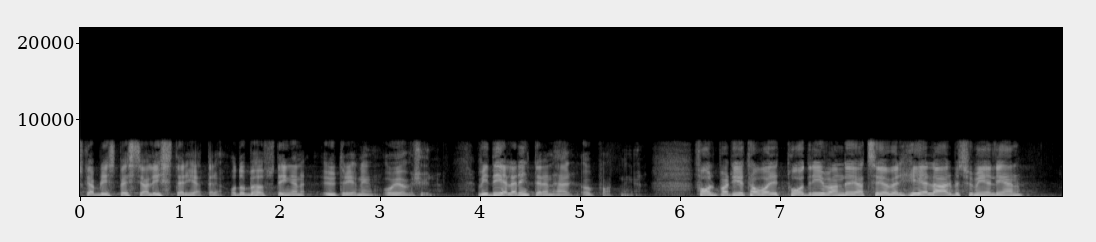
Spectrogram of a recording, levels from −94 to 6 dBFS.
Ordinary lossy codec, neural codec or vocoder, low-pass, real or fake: none; none; 7.2 kHz; real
